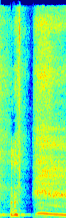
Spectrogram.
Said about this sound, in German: Also, falls ihr jemanden schnarchen hört, das ist mein Hund. ich finde das ziemlich unverschämt gerade. Ich bin hier voll am Aufgehen in der Anatomie und der schnarcht.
